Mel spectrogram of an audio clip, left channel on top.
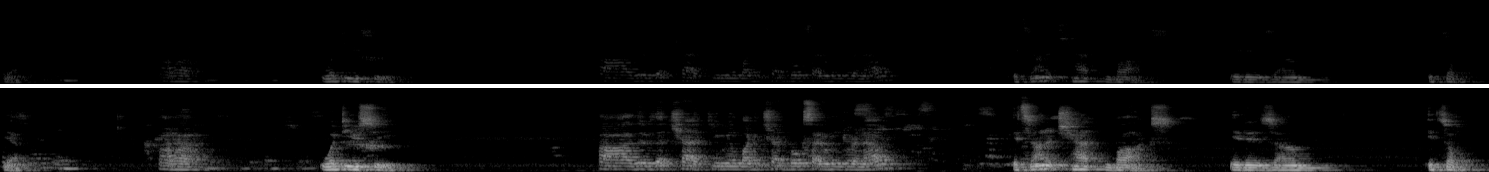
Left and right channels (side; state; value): left; quieter; 25.4 dB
